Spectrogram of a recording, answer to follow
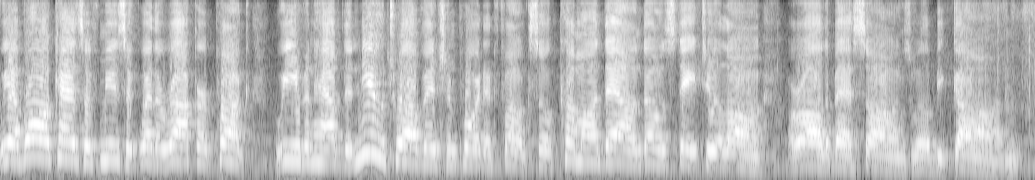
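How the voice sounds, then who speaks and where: Over noticeable background noise, a man with a high pitch speaks at a fairly slow pace with hardly any pauses, his intonation lively and his loudness very even. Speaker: DJ, radio host. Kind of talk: reading old radio jingle aloud.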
